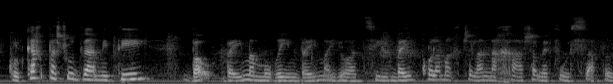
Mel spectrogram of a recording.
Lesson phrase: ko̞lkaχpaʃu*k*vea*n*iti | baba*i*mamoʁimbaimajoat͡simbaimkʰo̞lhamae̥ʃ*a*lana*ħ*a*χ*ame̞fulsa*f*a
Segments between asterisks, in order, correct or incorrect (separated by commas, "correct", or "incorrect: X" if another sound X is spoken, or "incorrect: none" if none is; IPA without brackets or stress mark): incorrect: t, incorrect: m, correct, incorrect: e, incorrect: χ, incorrect: ʃ, correct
